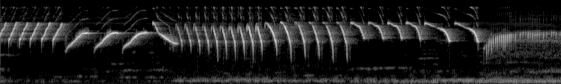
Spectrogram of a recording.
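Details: Female canary in heat singing to stimulate males and make other canaries sing: clear whistled notes, then rising slurred phrases and a fast run of repeated downward-sweeping chips, close and loud, with faint low hum beneath.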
